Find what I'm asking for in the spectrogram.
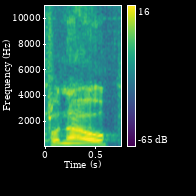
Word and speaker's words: planao: It's phonetically spelled P-L-A-N-A-O, planao, and with a long A, planao, deceive.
